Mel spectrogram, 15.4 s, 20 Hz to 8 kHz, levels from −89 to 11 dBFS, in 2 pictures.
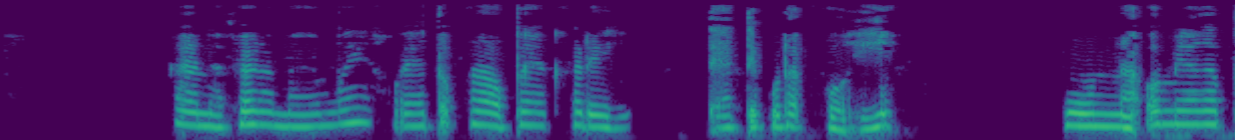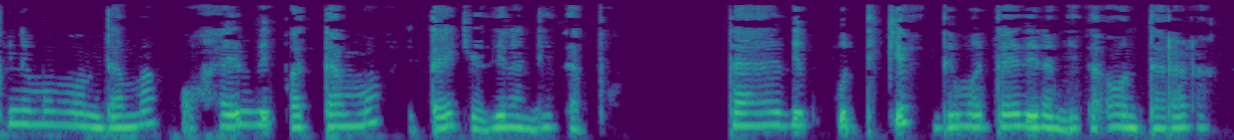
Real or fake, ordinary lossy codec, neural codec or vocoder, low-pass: real; MP3, 32 kbps; none; 7.2 kHz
